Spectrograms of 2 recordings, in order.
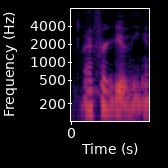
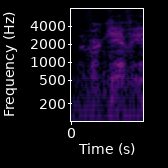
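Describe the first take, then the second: First: Said in the usual way. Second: Breathy whispered forgiveness; whispering. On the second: Acted. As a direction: drop it to a whisper. Repeats the line, then whispers it.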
